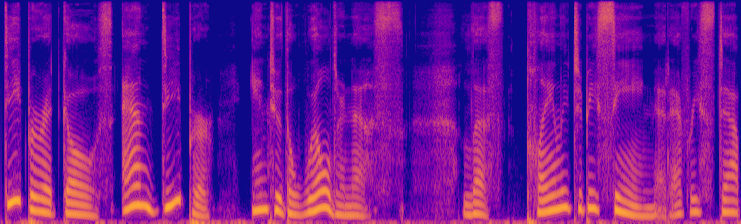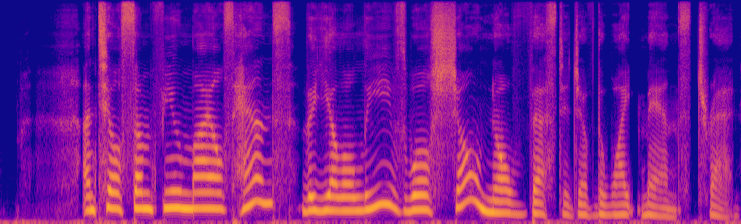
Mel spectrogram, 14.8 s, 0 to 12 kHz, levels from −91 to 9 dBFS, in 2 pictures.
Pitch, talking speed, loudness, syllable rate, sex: 200 Hz, 135 wpm, -18 LUFS, 4.1 syllables/s, female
